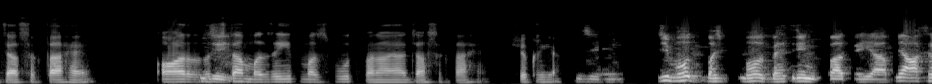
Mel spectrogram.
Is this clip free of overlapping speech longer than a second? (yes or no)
yes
